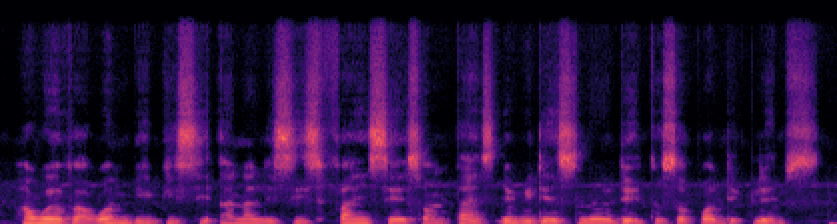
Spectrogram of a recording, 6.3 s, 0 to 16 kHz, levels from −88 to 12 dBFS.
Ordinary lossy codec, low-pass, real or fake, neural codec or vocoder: none; 14.4 kHz; fake; autoencoder, 48 kHz, 128 numbers a frame, DAC-VAE, trained on Japanese speech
